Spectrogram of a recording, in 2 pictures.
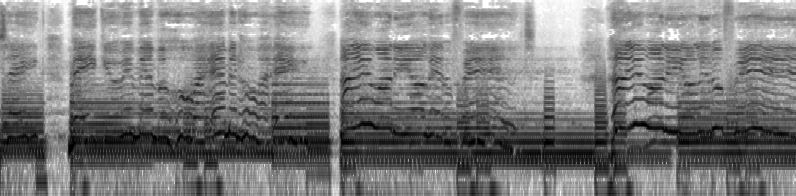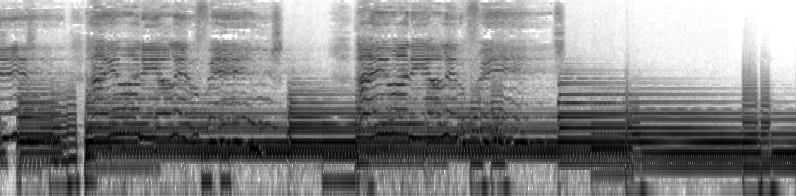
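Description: A slow R&B jam plays loud and steady, a smooth sung vocal riding over warm sustained chords and a soft beat, before the final notes ring out and fade.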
